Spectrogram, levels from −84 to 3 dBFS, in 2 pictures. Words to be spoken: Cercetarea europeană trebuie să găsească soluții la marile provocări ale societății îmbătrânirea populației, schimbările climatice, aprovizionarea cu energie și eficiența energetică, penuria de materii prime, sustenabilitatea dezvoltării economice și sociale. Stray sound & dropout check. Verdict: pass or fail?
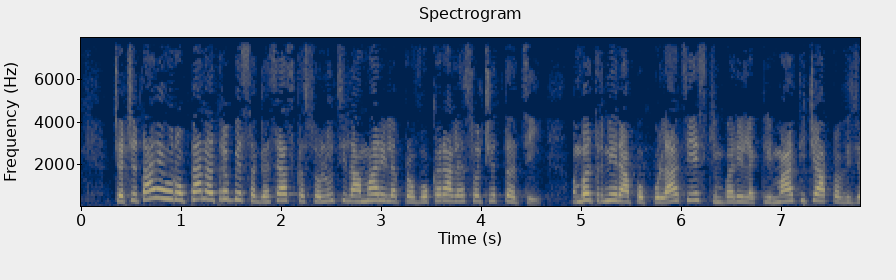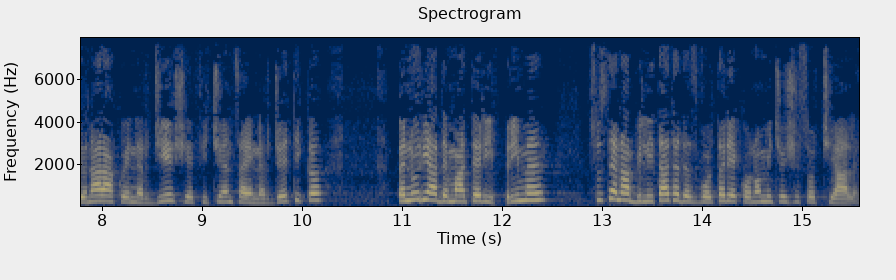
pass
